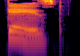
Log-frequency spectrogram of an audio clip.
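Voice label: "gazed", British English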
